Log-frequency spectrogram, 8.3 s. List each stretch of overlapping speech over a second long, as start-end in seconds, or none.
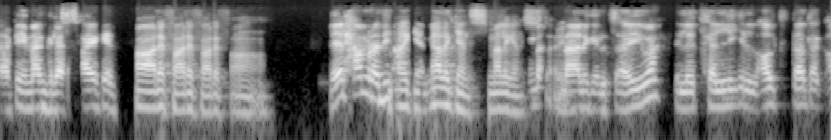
none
